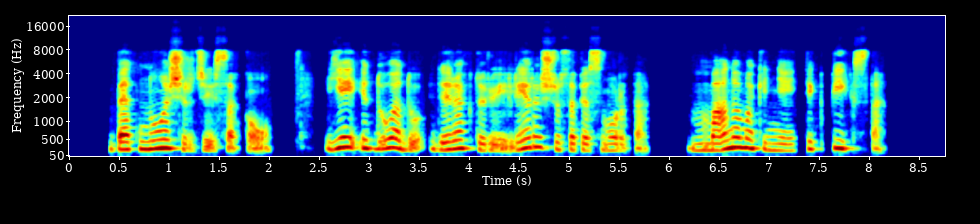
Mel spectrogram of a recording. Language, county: Lithuanian, Šiauliai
